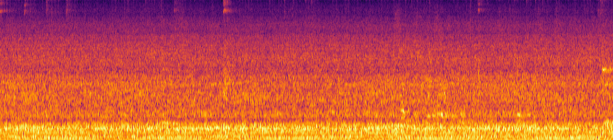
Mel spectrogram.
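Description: Steady low hum of a large hall with indistinct voices, and a few faint sharp clicks of table-tennis balls being hit or bouncing, spaced several seconds apart.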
